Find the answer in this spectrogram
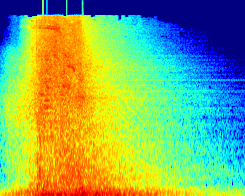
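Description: A cinematic whoosh sound effect with a deep low rumble under it, swelling within about half a second and fading away over the next second and a half.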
